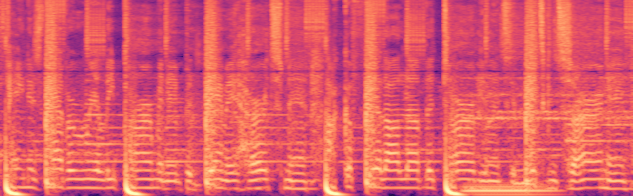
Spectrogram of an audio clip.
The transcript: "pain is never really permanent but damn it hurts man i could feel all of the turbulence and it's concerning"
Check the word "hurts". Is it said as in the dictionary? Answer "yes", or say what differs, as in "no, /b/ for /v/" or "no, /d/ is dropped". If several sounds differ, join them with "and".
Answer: yes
